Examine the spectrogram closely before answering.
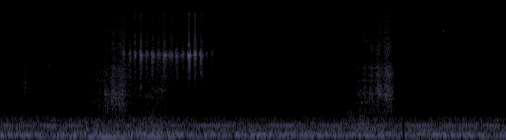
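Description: Magic spell effects shimmer and chime in bursts.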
